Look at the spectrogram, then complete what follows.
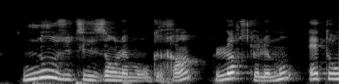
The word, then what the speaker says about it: grand: une fois le mot Grand est un adjectif il s'écrit j'ai R a n qui font le son 1 et la lettre D est une lettre muette alors nous avons grand nous utilisons le mot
